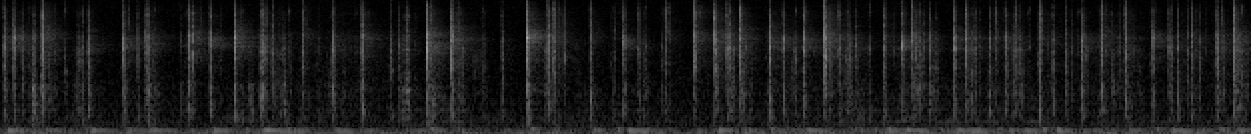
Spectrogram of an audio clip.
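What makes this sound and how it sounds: Fingertips with long painted nails type rapidly on a full-size black plastic computer keyboard resting on a white fur rug. Quick, bright, clicky key taps come in a dense, uneven stream over a faint, steady low hum.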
